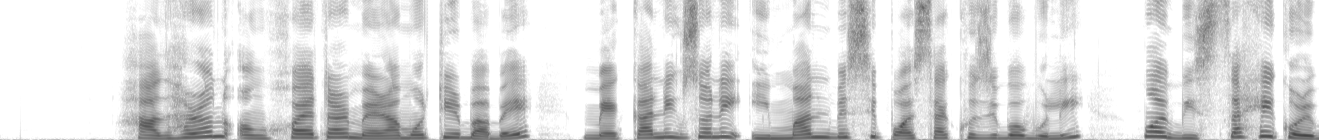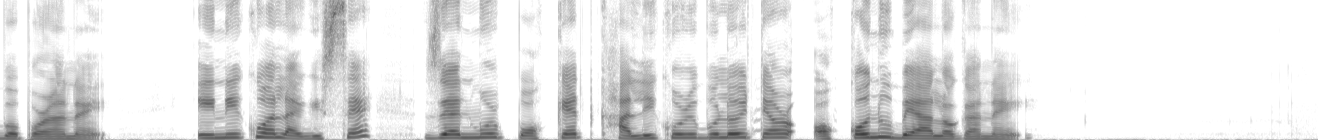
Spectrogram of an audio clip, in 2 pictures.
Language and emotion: Assamese, angry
